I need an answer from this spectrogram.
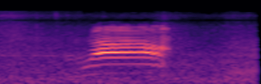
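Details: Friendly calico stray cat living on a mountaintop in Japan, following a person, gives a single clear meow held at a steady, level pitch for about a third of a second, over faint outdoor background hiss.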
